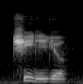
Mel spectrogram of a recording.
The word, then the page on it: ciglio: Italian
